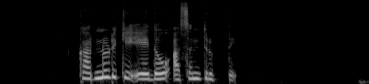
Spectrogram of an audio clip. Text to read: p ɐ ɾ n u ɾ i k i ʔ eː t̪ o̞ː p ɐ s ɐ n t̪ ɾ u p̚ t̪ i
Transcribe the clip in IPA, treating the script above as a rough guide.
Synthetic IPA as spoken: k ɐ ɾ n u ɽ i k i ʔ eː d̪ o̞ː ʔ ɐ s ɐ n t̪ ɾ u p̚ t̪ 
